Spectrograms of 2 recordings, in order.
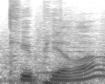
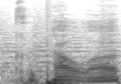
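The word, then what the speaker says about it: cupola: You can tell by the what's called the cupula or coupella depending how uh you ask to pronounce it which is like little vision slits for the commander sticking up the top.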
